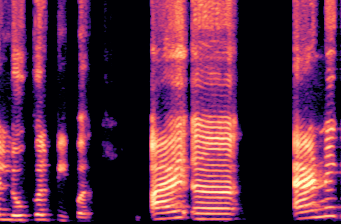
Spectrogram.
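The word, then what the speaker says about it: Arnie: Question में ये पूछ रहे कि आयरीन एक बंदा है. नहीं, आयरीन नहीं होगा, इसका प्रोनाउंसिएशन होगा आर्नी. आर्नी thinks that the आइस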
